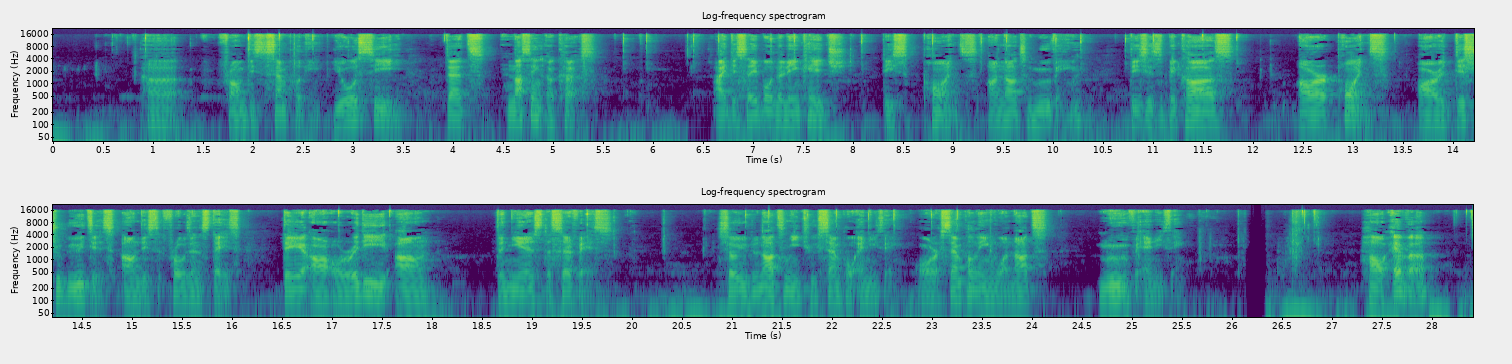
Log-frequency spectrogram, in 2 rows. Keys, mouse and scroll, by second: 1.0 click, 2.3-5.4 middle drag, 5.8 ctrl+alt+right click, 6.5 ctrl+alt+right click, 7.3 ctrl+alt+right click, 7.9 ctrl+alt+right click, 8.6 ctrl+alt+right click, 9.3 ctrl+alt+right click, 10.1 ctrl+alt+right click, 10.8 ctrl+alt+right click, 11.6-14.7 middle drag, 17.1-18.7 middle drag, 18.7 d, 19.1-19.6 drag, 19.6 d, 19.7 d, 21.2 ctrl+alt+right click, 21.8 ctrl+alt+right click, 22.4 ctrl+alt+right click, 23.1 ctrl+alt+right click, 26.3 ctrl+alt+shift+w, 26.4 ctrl+alt+shift+q.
